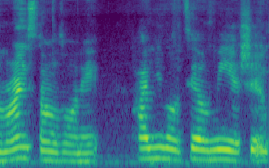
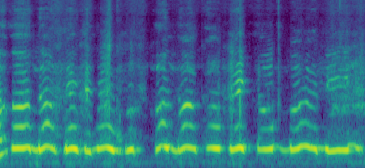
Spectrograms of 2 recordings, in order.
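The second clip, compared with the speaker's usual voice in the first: put-on crying through the words, very high; 14 semitones higher, 4 dB louder than usual. Retelling answering the husband at one in the morning: imitating own crying. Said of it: "And I'm crying, like, tears".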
